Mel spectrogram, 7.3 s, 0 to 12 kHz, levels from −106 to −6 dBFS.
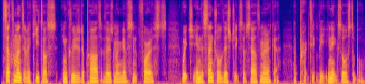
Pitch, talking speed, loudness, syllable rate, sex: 120 Hz, 180 wpm, -23 LUFS, 6.9 syllables/s, male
